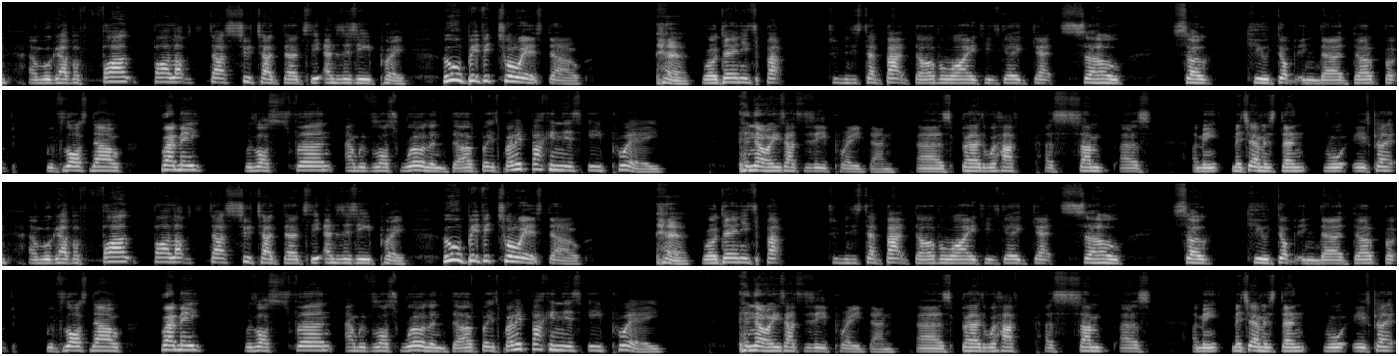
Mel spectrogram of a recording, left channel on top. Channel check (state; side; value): identical; both; correlation 1.00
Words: And we're going to have a 5 laps that suit out, though, to the end of this E-Prix. Who will be victorious, though? Well, they need to step back, though, otherwise he's going to get so queued up in there, though. But we've lost now Bremy, we've lost Fern, and we've lost Roland, though. But it's Bremy back in this E-Prix. No, he's out of this E-Prix, then. As Bird will have, Mitch Evans, then, is going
